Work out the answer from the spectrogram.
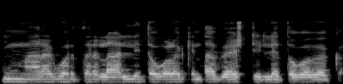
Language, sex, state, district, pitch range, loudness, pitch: Kannada, male, Karnataka, Bijapur, 120-125 Hz, -23 LUFS, 120 Hz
